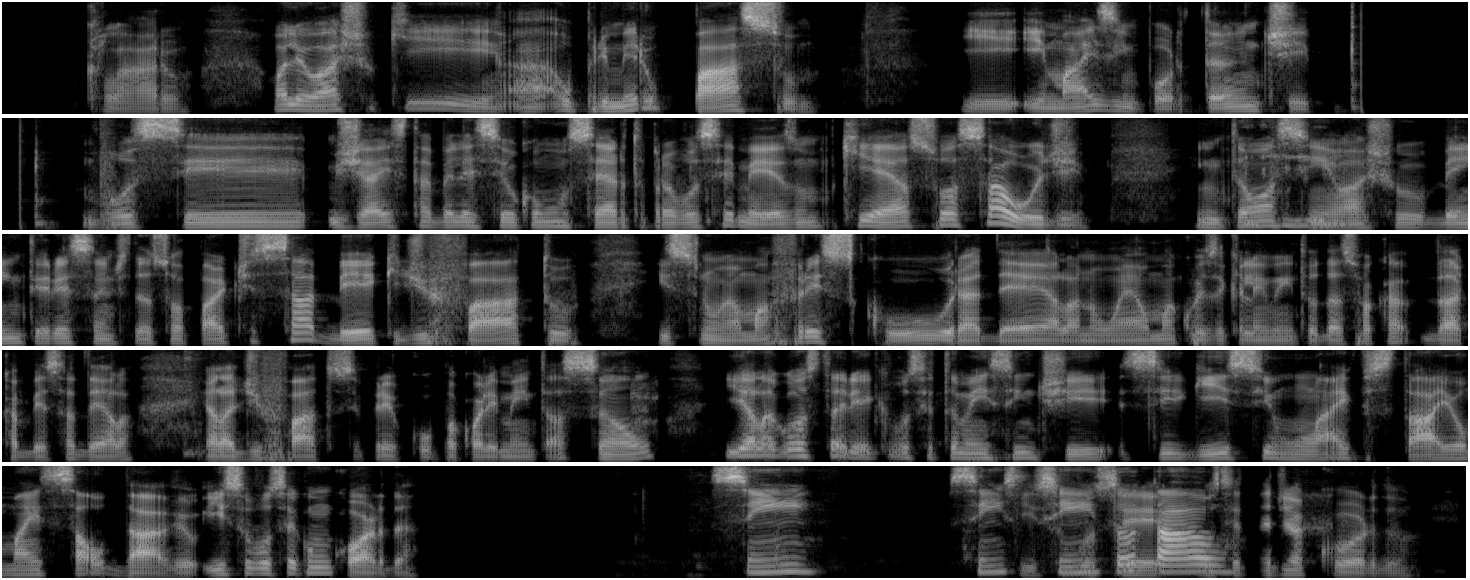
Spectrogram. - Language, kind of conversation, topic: Portuguese, advice, Como posso lidar com desentendimentos com o meu parceiro sobre hábitos alimentares diferentes?
- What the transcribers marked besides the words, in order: static; tapping; other background noise; in English: "lifestyle"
